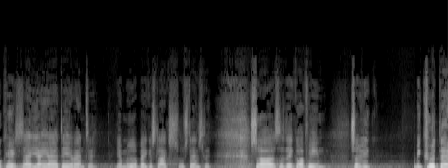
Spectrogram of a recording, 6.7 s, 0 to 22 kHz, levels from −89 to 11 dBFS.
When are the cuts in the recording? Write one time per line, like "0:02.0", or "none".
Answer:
none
